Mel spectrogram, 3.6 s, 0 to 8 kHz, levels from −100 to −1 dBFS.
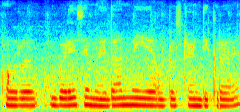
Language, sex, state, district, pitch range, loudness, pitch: Hindi, female, Bihar, Kishanganj, 180-195 Hz, -13 LUFS, 185 Hz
